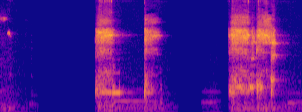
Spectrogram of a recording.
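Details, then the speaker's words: Woman on a phone call, whom the preacher says is being freed of stomach cancer: about four harsh, forceful coughing or retching bursts over a thin phone line, separated by silence; coughing. "escuchan como ella está tosiendo escuchen como ella está tosiendo y está siendo liberada de un cáncer en su estómago"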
